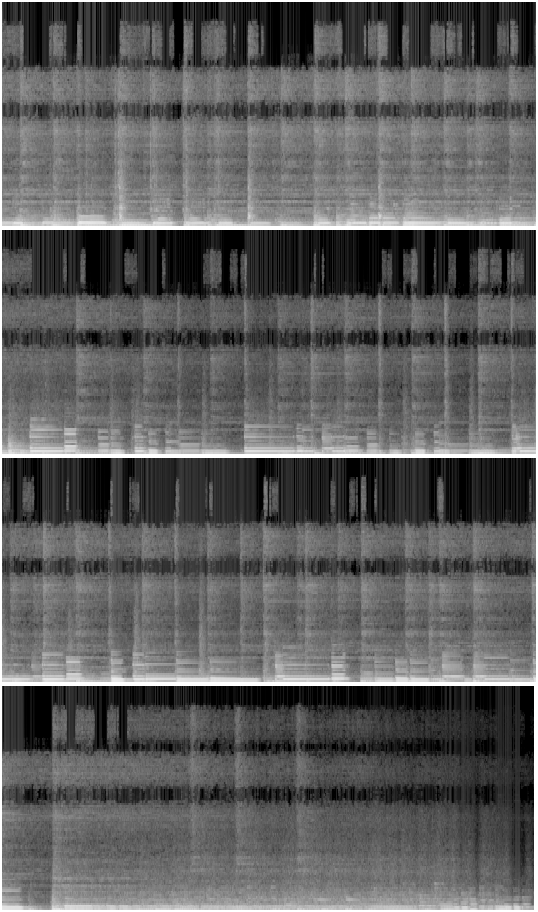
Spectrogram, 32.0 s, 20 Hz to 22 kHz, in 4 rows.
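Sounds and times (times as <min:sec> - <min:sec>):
drums: 0:00.0 - 0:32.0
jazz guitar: 0:00.0 - 0:32.0
piano: 0:00.0 - 0:32.0
upright bass: 0:00.0 - 0:32.0.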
